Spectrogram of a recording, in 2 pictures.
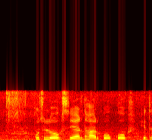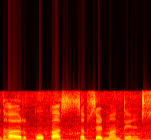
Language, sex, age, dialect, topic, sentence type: Hindi, female, 18-24, Awadhi Bundeli, banking, statement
